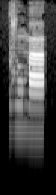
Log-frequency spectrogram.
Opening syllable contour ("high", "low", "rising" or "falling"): high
